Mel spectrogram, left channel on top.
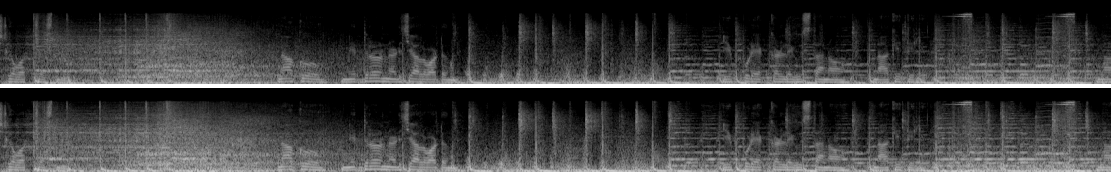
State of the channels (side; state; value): left; quieter; 4.9 dB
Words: వర్క్ చేస్తున్నాను. నాకు నిద్రలో నడిచే అలవాటు ఉంది. ఎప్పుడు ఎక్కడ లెగుస్తానో నాకే తెలియదు. నా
